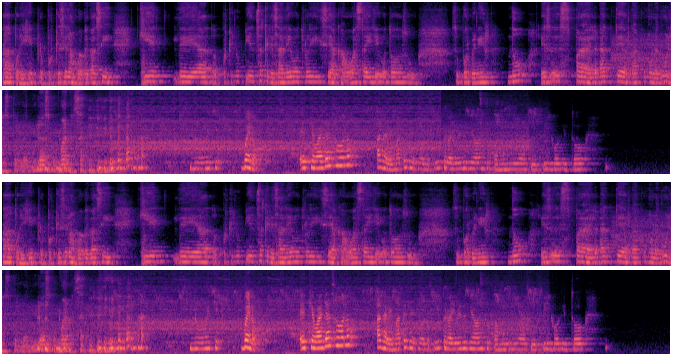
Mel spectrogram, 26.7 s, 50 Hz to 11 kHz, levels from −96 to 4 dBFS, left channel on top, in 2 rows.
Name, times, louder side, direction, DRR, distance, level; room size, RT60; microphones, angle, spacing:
voice 1, 0.0-15.9, equal, 85° left, 3 dB, 1.7 m, -36 dB
sound 1, 12.1-23.9, left 2 dB, 60° left, 1.8 m, -48 dB
voice 2, 14.1-14.7 15.3-16.2 17.1-17.7 18.2-18.5 19.3-20.4 20.9-25.0, right 3 dB, 65° right, 8 dB, 0.7 m, -30 dB
sound 2, 15.0-24.3, right 2 dB, 25° right, 0.7 m, -49 dB
sound 3, 15.5-22.2, left 3 dB, 20° left, 0.4 m, -45 dB
15.0 x 7.9 x 2.5 m, 0.80 s
head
